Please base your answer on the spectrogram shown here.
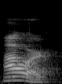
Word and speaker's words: hour: hour. 앞에는 어가 맞나요? 언이 맞나요? 예치인데? 그 발음이었네.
